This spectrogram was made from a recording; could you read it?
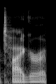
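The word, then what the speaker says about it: Tigar: It's T-I-G-A-R. It's T-Gar Tiger. I've never said his name, but I love that guy.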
